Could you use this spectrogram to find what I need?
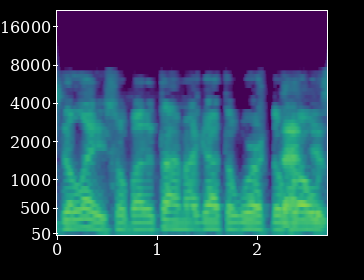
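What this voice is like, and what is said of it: Put-on New York accent. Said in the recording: “That sounds like a New York accent, not a Wisconsin accent... you sounded like Andrew Dice Clay.”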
